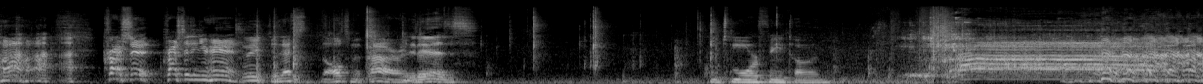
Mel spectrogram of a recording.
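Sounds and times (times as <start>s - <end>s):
men laughing: 0.0s - 0.9s, 10.5s - 12.0s.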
